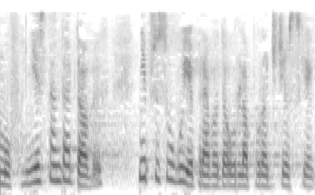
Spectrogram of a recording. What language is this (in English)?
Polish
